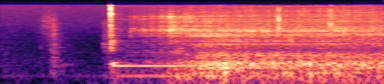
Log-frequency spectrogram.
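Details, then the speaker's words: Gas furnace restarted after tune-up and flame sensor cleaning: a click, then the exhaust (draft inducer) fan spins up first to a steady low hum without rattles or scraping, before igniter warm-up; normal start-up sequence. "exhaust fan comes on first. It's usually the regular sequence of operation."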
